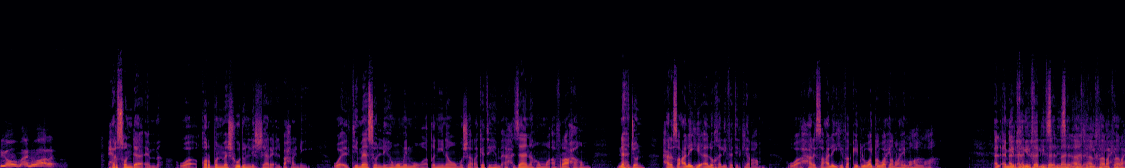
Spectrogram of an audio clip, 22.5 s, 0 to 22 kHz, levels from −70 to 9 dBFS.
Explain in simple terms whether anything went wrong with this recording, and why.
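From 17.39 s to the end, a doubled audio track appears. An equally loud copy trails about a third of a second behind, likely from a second, slower recording path.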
